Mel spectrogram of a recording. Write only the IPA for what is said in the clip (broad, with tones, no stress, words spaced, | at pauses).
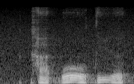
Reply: kʰa˧˩k̚ʋoː˥˨t̪i˥˨ə̯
